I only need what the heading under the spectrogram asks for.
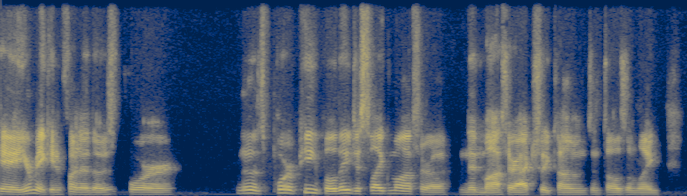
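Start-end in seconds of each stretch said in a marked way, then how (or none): none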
